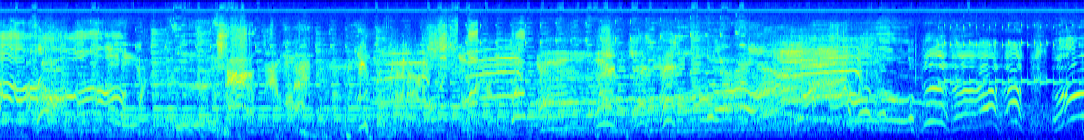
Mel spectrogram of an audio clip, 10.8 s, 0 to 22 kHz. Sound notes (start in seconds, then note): 1.6 struggling; 4.1 screeching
